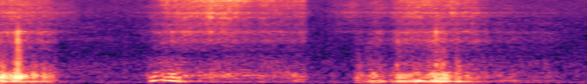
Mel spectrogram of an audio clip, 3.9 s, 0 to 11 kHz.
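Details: Mabel, a 13-week-old Golden Retriever puppy, snoring in her sleep: low, rumbling breaths roughly every second and a half, each a soft throaty snore fading into quiet.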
